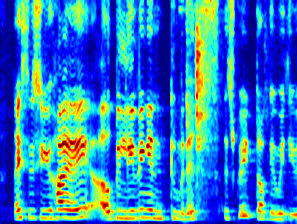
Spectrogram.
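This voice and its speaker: A woman at a fairly quick pace with ordinary pitch variation, audible room echo and noticeable background noise. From Nagaland, northeast India. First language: Nagamese. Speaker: streamer. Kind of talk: casual live stream chat. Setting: live stream at home.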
